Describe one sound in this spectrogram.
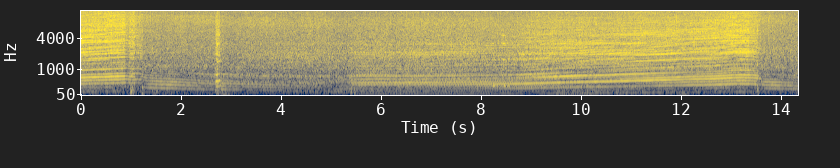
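A racing motorcycle engine whines, dropping in pitch as it slows into turns and rising again as it speeds up.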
